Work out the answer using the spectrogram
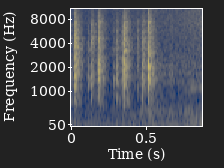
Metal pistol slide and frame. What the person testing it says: When you shake it, it's like a striker fire gun. It's not got those super tight tolerances where the where the slide meets the frame.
